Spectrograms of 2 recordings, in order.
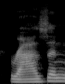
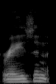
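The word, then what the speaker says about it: Rasen: I guess it's Razen, not Raisin.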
